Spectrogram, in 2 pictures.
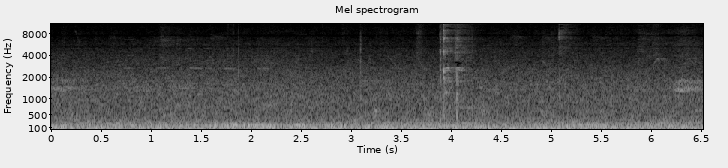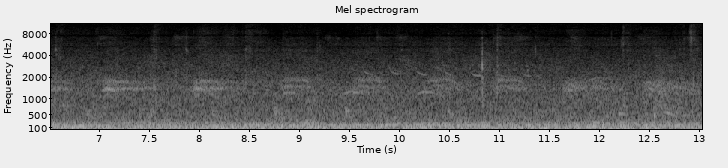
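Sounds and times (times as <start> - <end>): bird calls: 5.1 - 13.0.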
